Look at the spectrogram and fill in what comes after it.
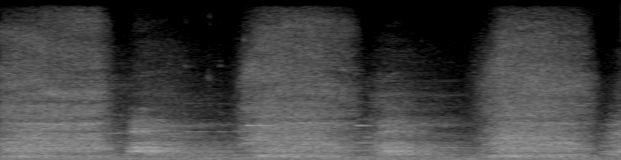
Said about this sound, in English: So big, powerful inhale, soft exhale. We do it rhythmically together, and it sounds like this.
